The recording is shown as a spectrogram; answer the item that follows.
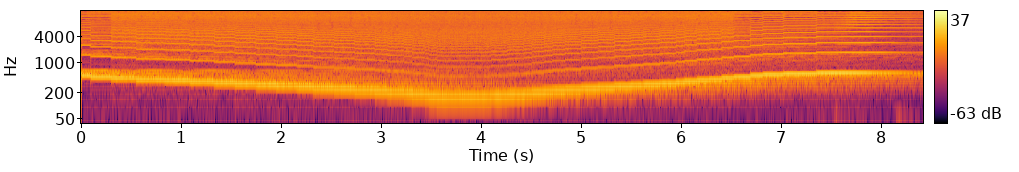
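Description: Neutral Labs ELMYRA drone synthesizer oscillator in chromatic mode, its tune knob turned so the buzzy tone falls in discrete steps for about four seconds, bottoms out, then climbs back up in steps.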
